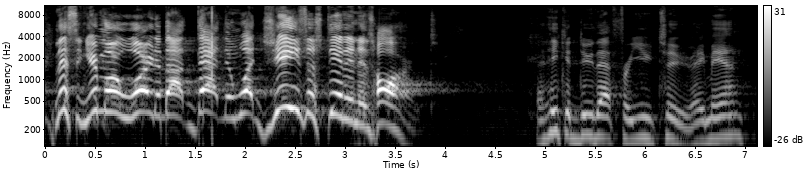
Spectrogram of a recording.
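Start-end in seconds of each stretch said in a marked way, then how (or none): 0.1-3.9 higher, louder scolding preach; fervent shout. Real, not acted. Preacher rebuking his congregation, loud high shout. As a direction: call them out at full voice.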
